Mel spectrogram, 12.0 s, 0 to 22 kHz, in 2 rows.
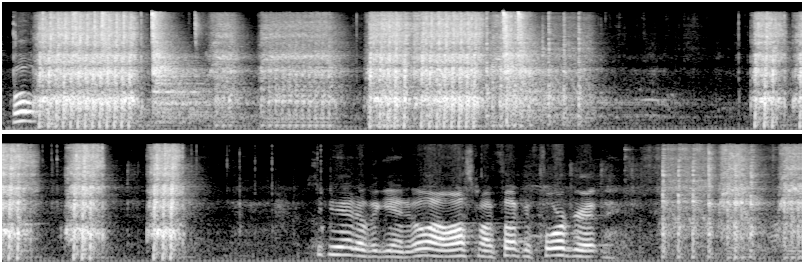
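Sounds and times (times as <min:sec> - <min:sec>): airsoft guns firing bursts: 0:00.1 - 0:04.6, 0:05.6 - 0:07.5, 0:10.9 - 0:12.0.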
